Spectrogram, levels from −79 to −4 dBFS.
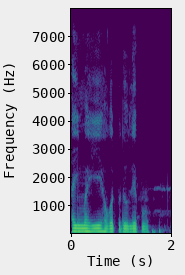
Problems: low volume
